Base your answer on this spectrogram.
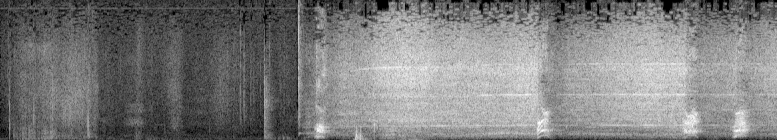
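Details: Puppy Leah, frightened by a running hair dryer indoors, gives sharp, short barks spaced a second or more apart over the dryer's steady loud roar.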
